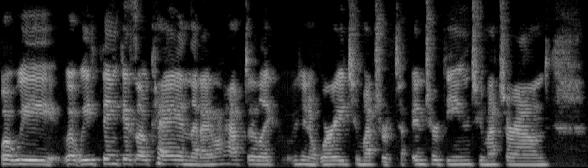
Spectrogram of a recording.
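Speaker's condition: No condition

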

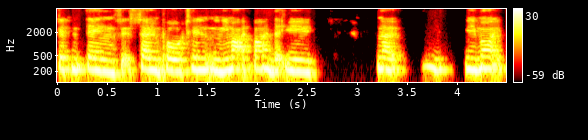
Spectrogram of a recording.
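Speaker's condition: Deafness, lost hearing around age 4; cochlear implant; cochlear implant after university, deteriorated after car accident, internal implant replaced

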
